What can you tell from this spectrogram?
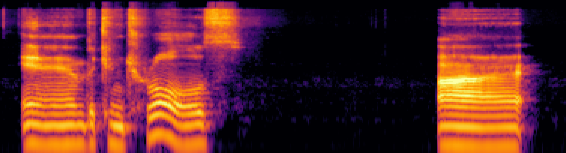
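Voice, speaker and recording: The recording is very clean with a silent background, capturing a man at medium pitch. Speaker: gaming youtuber and hobby game developer. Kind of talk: game development showcase commentary.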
